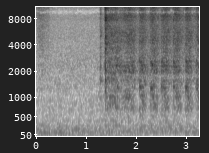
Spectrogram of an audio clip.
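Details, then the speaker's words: Turbo Integra, start after installing a built B18C bottom end and rebuilt head: brief crank, catches at about 1.3 seconds into an even, pulsing idle on all four cylinders with no skips. "Sounds like we got all four cylinders this time."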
